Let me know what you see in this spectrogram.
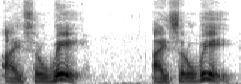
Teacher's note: So I would be unstressed, and sir would be unstressed, and way would be stressed.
